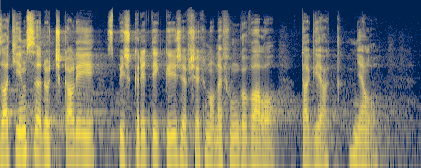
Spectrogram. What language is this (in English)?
Czech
